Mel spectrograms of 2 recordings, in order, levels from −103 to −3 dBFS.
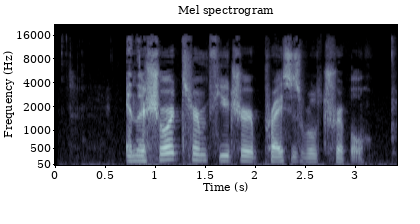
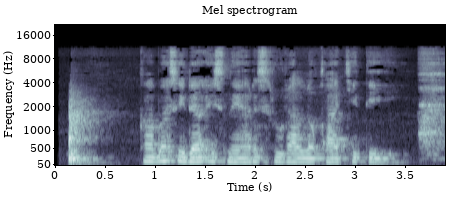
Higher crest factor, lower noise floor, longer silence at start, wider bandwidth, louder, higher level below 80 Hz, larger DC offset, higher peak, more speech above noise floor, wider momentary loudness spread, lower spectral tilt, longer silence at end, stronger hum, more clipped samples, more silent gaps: about the same, 22 dB vs 22 dB; first, -72 dBFS vs -43 dBFS; first, 0.7 s vs 0.15 s; first, 16 kHz vs 11.5 kHz; second, -34 LUFS vs -23 LUFS; second, -74 dBFS vs -52 dBFS; neither; second, -14 dBFS vs -2 dBFS; first, 37 dB vs 20 dB; first, 13 LU vs 10 LU; second, -2 dB/octave vs -4.5 dB/octave; about the same, 0.05 s vs 0 s; neither; neither; neither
